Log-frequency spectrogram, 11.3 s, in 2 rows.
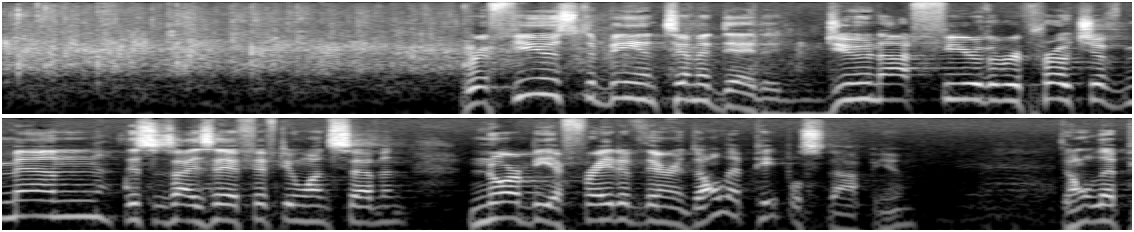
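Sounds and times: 
audience clapping: 0.0 - 4.4
speech: 2.3 - 10.3, 10.9 - 11.2.

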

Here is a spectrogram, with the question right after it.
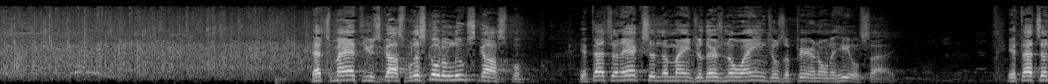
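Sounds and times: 
crowd clapping: 0.0 - 4.2
speech: 2.8 - 9.0, 9.9 - 10.4.

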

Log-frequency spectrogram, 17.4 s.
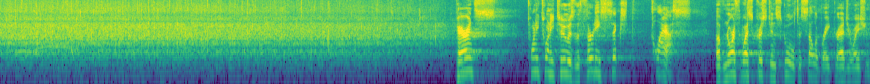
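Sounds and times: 
audience applauding: 0.0 - 9.1
speech: 9.2 - 9.9, 10.6 - 17.4.

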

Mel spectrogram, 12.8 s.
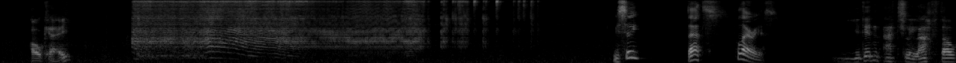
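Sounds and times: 
speech: 0.4 - 1.0, 8.2 - 8.6, 9.2 - 10.4, 11.3 - 12.7
mouth raspberry imitating a fart: 1.7 - 6.7.

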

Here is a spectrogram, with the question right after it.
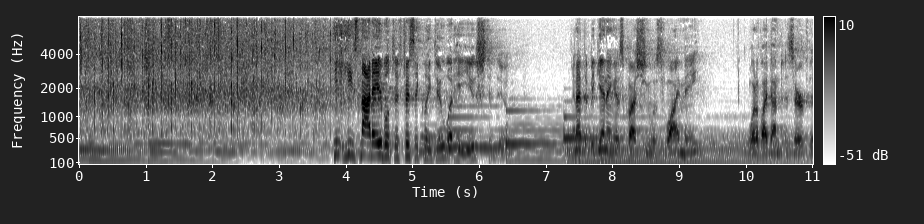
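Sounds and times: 
audience applause: 0.0 - 4.6
speech: 3.8 - 6.5, 7.4 - 9.4, 10.0 - 11.0.

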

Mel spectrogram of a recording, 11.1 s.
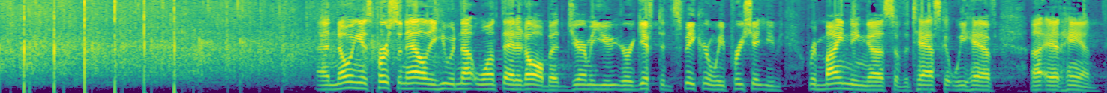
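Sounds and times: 
audience clapping: 0.0 - 4.6
speech: 3.2 - 11.0.

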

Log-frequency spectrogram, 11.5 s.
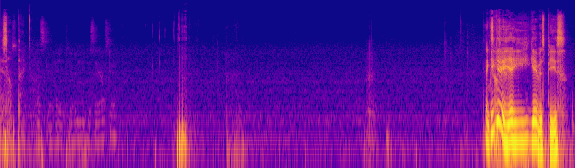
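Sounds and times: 
chewing on a microphone: 3.0 - 3.9
speech: 9.7 - 11.4.

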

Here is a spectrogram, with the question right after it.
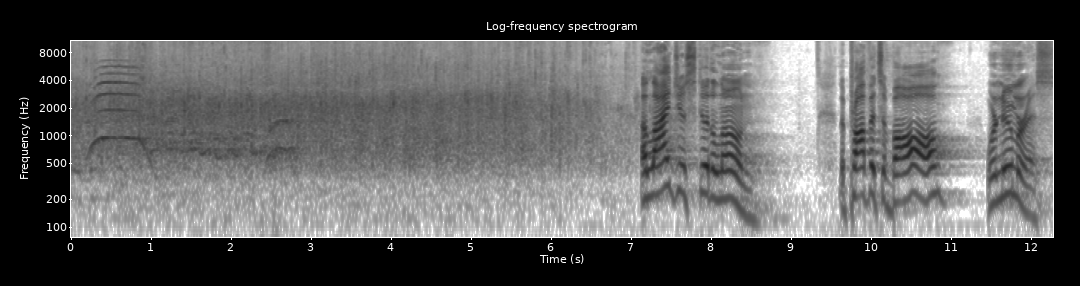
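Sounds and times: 
audience applause: 0.0 - 7.1
speech: 7.1 - 8.6, 9.6 - 12.2.

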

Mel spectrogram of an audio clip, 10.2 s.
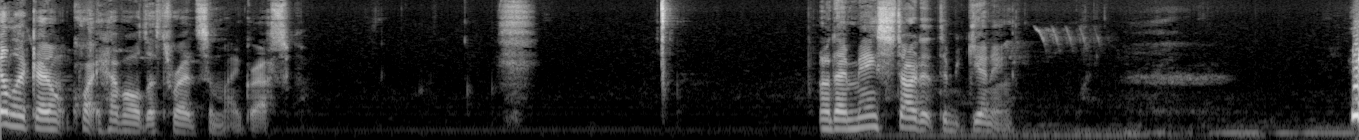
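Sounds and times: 
speech: 0.0 - 2.3, 3.8 - 4.0, 6.1 - 7.7
low steady hum: 6.2 - 10.1.

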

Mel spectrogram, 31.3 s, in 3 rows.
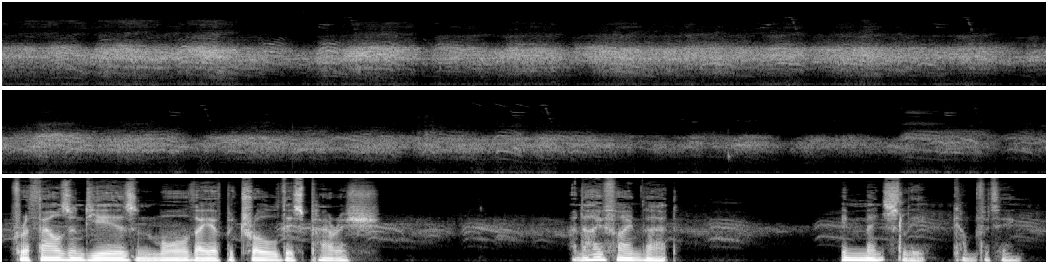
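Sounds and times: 
large flock of crows cawing and taking off: 0.0 - 21.5, 23.8 - 31.3
speech: 21.0 - 24.7, 26.6 - 27.7, 29.3 - 31.2.

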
